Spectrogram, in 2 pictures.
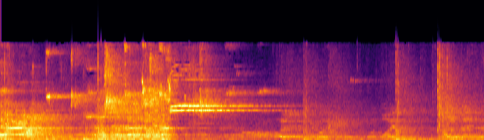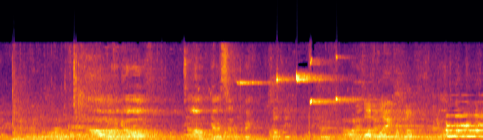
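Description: Young players shout and call out to each other.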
